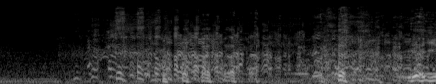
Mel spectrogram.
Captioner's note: risas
